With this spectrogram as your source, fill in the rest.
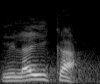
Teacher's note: ilaika ini madlin, ya, mad panjang yang lunak. Ya, jadi dibaca lembut.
